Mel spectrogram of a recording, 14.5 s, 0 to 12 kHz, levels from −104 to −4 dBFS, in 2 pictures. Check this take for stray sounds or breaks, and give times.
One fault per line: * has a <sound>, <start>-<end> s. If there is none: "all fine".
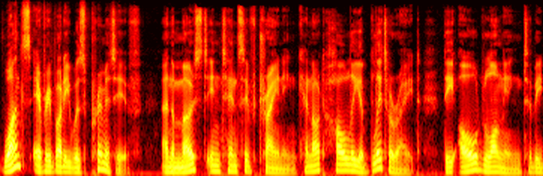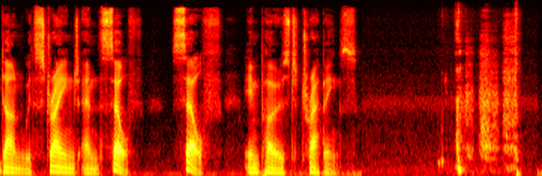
* has a breath, 13.1-14.2 s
